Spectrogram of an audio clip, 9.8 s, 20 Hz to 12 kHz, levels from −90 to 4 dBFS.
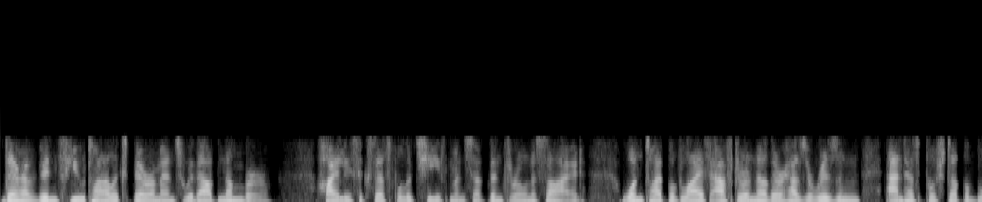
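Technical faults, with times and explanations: Throughout, G.729 codec: the speech is rebuilt from a vocal tract filter, a pitch predictor and a few pulses per 10 ms frame, so it sounds plainly rough and synthetic, which fits 8 kbit/s G.729A. A spectrogram shows a hard ceiling at 3.8 kHz and smeared harmonics.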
